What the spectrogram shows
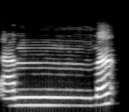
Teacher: ये गुन्ना कहाँ से अदा होता है? खैशूम से, यानी नाक के पासे से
